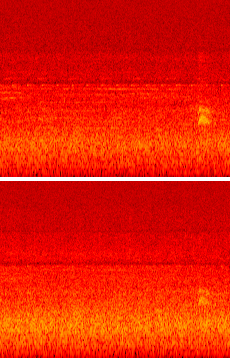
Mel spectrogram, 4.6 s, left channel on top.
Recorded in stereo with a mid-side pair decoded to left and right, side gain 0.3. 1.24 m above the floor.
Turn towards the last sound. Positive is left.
No sound to turn to.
